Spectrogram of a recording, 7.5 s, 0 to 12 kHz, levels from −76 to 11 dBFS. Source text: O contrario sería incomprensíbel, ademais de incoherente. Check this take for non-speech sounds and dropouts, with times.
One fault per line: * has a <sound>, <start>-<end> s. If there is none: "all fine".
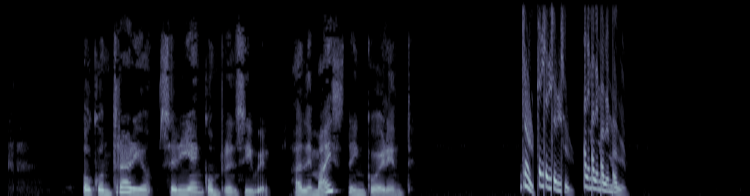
* has a chirp, 5.2-6.3 s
